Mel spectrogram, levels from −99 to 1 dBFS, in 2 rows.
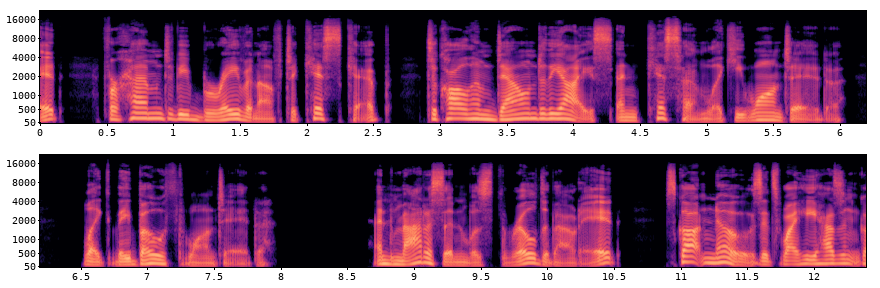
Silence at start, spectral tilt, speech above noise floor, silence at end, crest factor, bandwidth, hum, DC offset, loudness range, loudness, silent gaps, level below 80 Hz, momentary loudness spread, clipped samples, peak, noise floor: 0 s; -4.5 dB/octave; over 70 dB; 0 s; 18 dB; 16 kHz; none; under 0.1%; 4 LU; -20 LUFS; 2.64-2.70 s, 6.05-6.12 s, 6.34-6.50 s, 7.97-8.65 s, 10.55-10.62 s, 10.80-10.87 s; -52 dBFS; 11 LU; under 0.1%; -2 dBFS; under -90 dBFS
